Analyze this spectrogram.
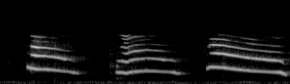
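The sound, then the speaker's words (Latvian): A kitten meows three times in a row, asking to be let outside, each cry drawn out and slightly falling in pitch, loud, with short pauses between and no other voices. “Nu, redzi, nu, kaķēns prasās laukā.”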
